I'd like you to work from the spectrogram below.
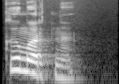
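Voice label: "кымӧртны", Komi, female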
